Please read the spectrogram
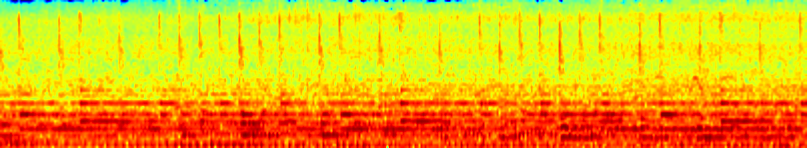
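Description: Soft ambient background music of long held synth tones that step slowly from note to note, over a steady rain-like hiss with a light patter of faint ticks.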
